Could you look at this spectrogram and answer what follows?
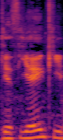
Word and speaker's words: Githyanki: Now he's up against this Githyanki, which is the way you pronounce that, Githyanki mage.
